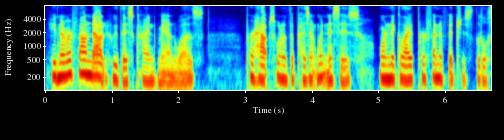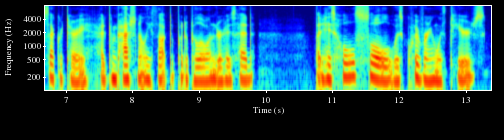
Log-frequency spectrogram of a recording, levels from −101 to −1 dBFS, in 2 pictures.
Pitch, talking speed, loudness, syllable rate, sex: 185 Hz, 170 wpm, -21 LUFS, 5.5 syllables/s, female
